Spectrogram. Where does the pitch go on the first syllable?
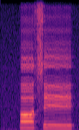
high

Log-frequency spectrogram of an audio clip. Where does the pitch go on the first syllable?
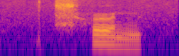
falling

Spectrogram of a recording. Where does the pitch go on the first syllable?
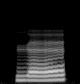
rising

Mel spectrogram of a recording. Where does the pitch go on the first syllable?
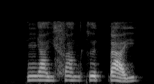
low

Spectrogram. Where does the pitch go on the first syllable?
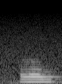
low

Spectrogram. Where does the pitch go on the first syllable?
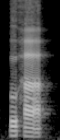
low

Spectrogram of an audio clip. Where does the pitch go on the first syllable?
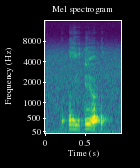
low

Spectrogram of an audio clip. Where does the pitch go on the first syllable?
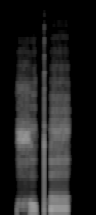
high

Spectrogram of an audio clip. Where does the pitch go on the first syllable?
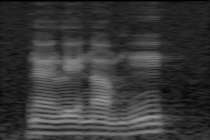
low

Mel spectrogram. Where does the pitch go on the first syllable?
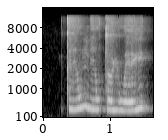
rising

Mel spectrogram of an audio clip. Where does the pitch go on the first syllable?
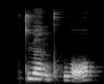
falling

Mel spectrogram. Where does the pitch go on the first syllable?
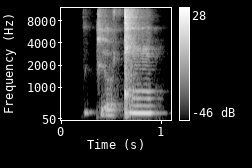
falling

